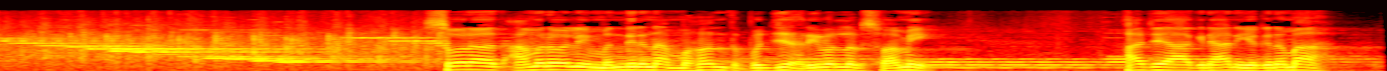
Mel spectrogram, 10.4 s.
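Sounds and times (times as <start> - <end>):
crowd clapping at a religious gathering during a knowledge yajna: 0.0 - 4.2
speech: 3.2 - 7.2, 8.5 - 10.3.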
